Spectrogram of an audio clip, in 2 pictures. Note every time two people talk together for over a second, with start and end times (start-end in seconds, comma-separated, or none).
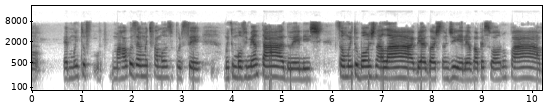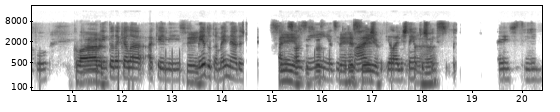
15.0-17.2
